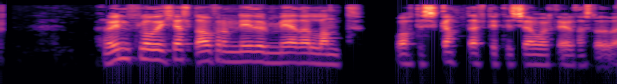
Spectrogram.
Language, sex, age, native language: Icelandic, male, 20-29, Icelandic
